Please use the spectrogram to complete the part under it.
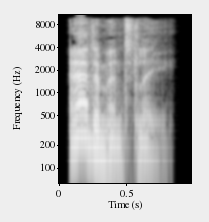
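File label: "adamantly", English, British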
